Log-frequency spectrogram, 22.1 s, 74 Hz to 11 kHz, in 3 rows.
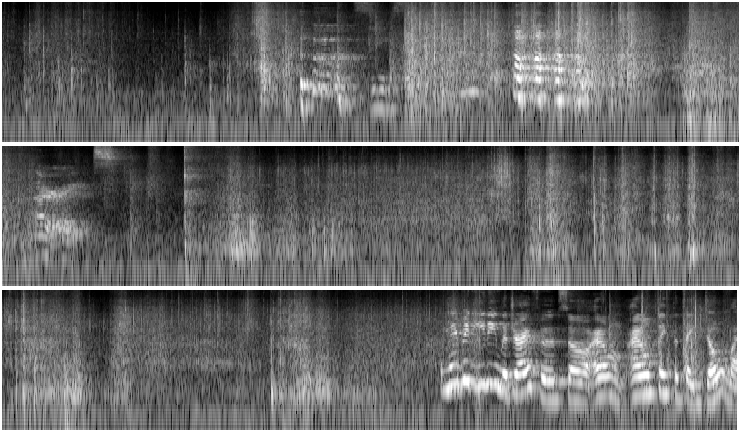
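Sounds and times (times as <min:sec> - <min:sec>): bag crinkling: 0:00.0 - 0:07.9, 0:09.5 - 0:22.0.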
